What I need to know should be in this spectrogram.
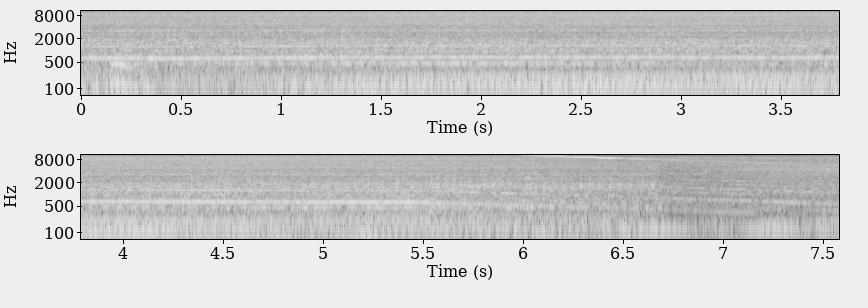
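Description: A drill bit grinds against glass.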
